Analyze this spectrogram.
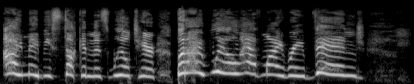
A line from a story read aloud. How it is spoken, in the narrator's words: Ivy yells back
